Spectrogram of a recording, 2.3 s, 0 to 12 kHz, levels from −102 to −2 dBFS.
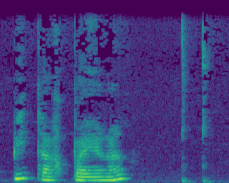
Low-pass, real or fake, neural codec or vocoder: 10.8 kHz; real; none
